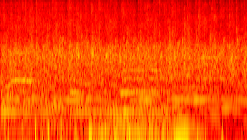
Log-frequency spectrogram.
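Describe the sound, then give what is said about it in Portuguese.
A church audience claps in praise of God in a dense, steady wash of applause that holds at an even level throughout, with faint low sustained tones beneath the clapping. “Vamos aplaudir mais o nosso Deus, vamos?”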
